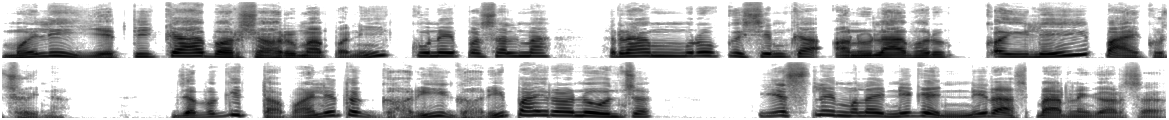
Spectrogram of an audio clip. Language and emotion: Nepali, disgusted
